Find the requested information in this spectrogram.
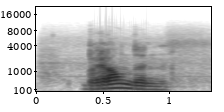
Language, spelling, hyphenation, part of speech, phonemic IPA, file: Dutch, branden, bran‧den, verb / noun, /ˈbrɑndə(n)/, Nl-branden.ogg
- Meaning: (verb) 1. to burn, to set aflame, to be alight 2. to be lit 3. to burn, to write to a storage medium; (noun) plural of brand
